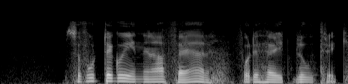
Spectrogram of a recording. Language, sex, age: Swedish, male, 28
